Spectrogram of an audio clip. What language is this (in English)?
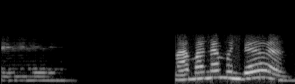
Bodo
